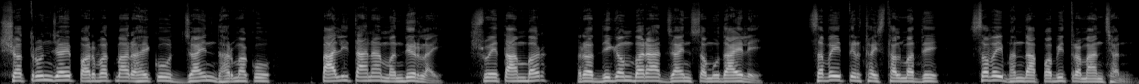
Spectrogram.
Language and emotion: Nepali, neutral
